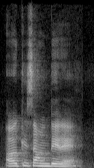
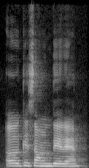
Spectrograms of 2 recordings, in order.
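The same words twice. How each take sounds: The two takes are said the same way.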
